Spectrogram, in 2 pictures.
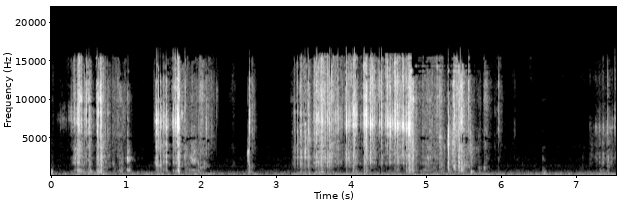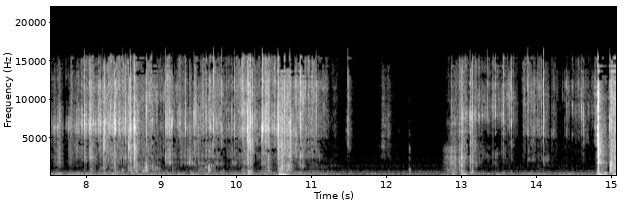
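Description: A steel utility blade shaves and carves the edge of a hand-held, solid, embossed cream bar soap into curls. Bright, crisp scraping and crunching comes in bursts separated by short pauses. Thin soap curls peel away from the bar.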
